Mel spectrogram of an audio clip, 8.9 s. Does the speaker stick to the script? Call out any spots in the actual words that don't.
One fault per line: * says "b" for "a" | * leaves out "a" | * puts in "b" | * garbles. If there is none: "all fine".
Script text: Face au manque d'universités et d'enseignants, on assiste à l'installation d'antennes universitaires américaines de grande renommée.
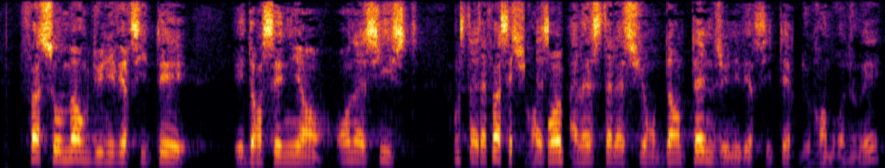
* garbles
* leaves out "américaines"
